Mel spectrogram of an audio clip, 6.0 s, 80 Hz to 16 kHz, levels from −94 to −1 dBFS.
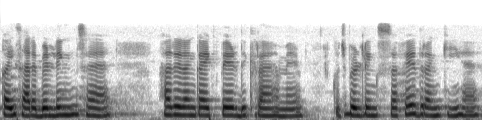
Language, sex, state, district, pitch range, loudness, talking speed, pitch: Hindi, female, Bihar, West Champaran, 225-240 Hz, -15 LUFS, 190 wpm, 230 Hz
